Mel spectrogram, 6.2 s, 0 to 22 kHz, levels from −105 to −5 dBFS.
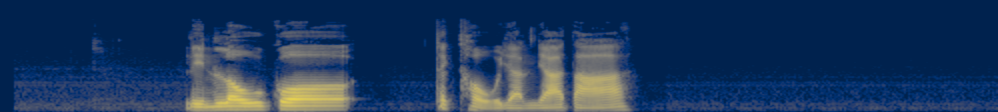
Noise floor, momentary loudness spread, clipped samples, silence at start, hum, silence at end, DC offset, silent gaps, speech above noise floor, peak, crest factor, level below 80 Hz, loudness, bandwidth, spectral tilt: -83 dBFS; 15 LU; under 0.1%; 1.15 s; none; 2.35 s; under 0.1%; none; 60 dB; -6 dBFS; 22 dB; -74 dBFS; -24 LUFS; 6.8 kHz; -8 dB/octave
